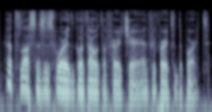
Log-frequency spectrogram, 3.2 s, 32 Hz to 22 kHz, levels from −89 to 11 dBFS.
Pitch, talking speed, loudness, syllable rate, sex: 100 Hz, 245 wpm, -16 LUFS, 5.7 syllables/s, male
